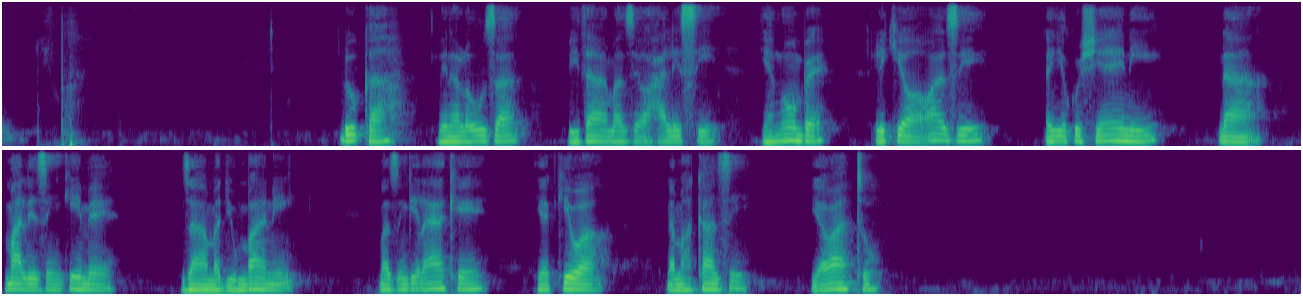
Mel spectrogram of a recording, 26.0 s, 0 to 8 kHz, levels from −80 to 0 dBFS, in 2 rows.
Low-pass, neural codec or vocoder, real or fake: 7.2 kHz; codec, 16 kHz, 1 kbps, X-Codec, HuBERT features, trained on LibriSpeech; fake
